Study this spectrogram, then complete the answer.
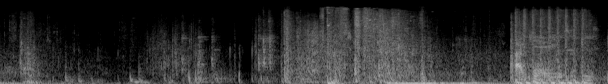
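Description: Fortnite gunfire rattles in rapid bursts from an in-game gun, sharp and dense shots crackling over a noisy game backdrop, with a brief lull before heavier firing resumes.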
